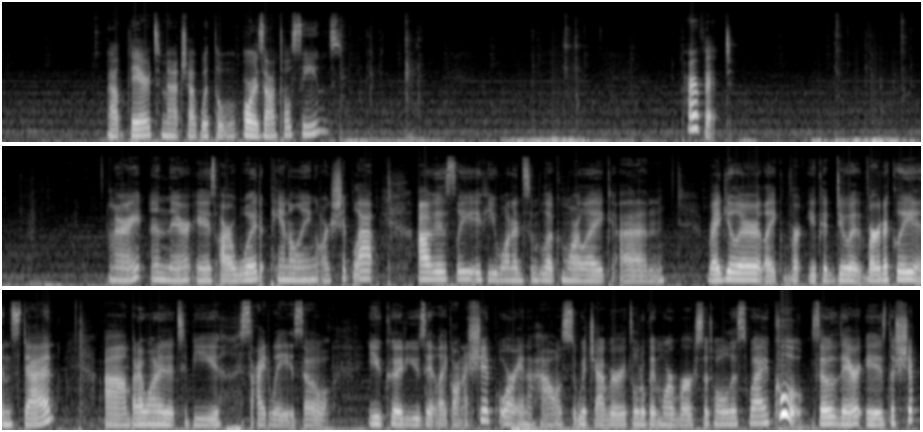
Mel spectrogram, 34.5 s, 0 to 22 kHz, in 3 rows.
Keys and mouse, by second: 3.6 middle click, 5.1 z, 7.0 Tab, 10.6-16.5 middle drag, 33.0-34.4 drag.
